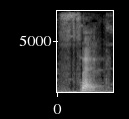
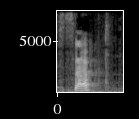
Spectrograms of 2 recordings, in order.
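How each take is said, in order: First: The P sound is silent in the word. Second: The P sound is pronounced in the word. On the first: The speaker calls it right. "The pronunciation is set" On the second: The speaker calls it wrong. "We never say sept"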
